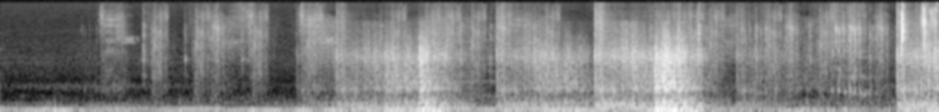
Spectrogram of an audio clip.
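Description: A pressure plate trap goes off in the video game Aeon of Sands with heavy booming blasts and thuds, the loudest hits landing in the middle and near the end over continuous rumbling game noise.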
